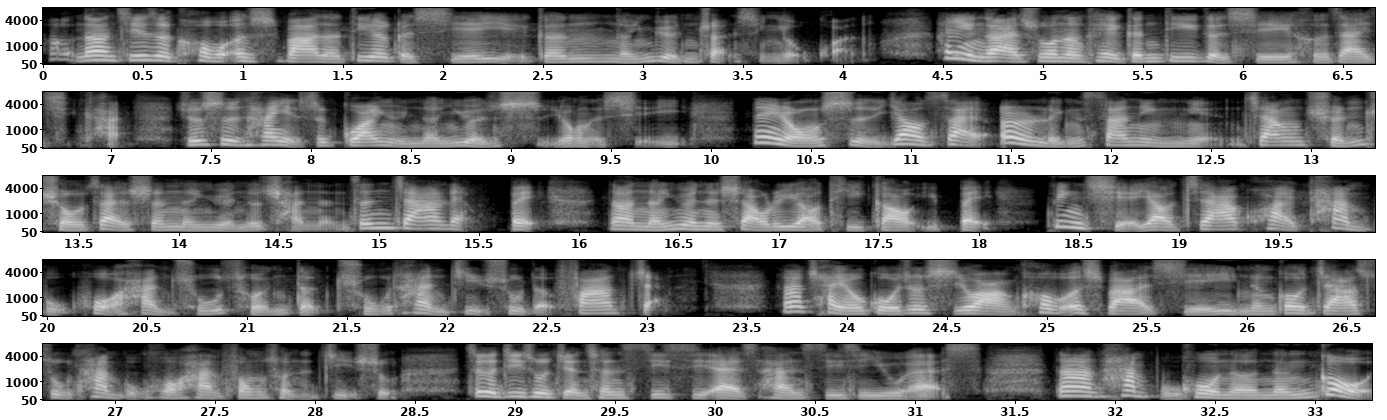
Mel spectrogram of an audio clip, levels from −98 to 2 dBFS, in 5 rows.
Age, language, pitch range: 20-39, Chinese, 155-220 Hz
